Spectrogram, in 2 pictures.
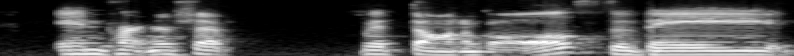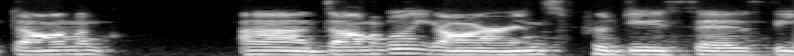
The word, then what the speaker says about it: Donegal: Donegal.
